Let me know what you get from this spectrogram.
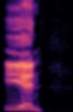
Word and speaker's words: Ian: And my first name is Ian, which actually stems from Hebrew many, many, many years ago as Eon, E O N, but it's spelled I A N.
